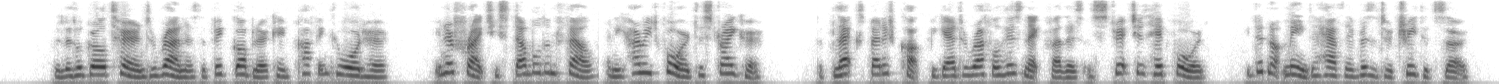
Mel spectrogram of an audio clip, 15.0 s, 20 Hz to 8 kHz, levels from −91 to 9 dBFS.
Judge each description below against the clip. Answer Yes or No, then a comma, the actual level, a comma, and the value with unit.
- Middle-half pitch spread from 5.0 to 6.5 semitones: Yes, wide, 5.4 semitones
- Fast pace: Yes, fast, 210 wpm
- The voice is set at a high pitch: Yes, high, 240 Hz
